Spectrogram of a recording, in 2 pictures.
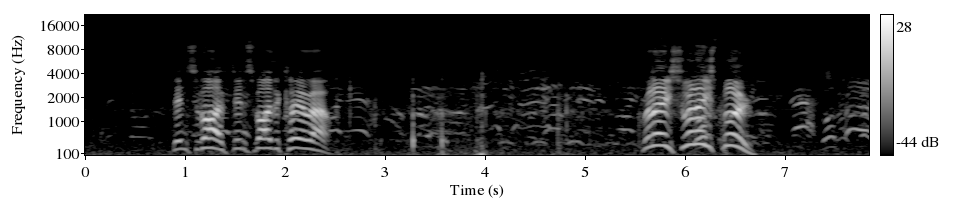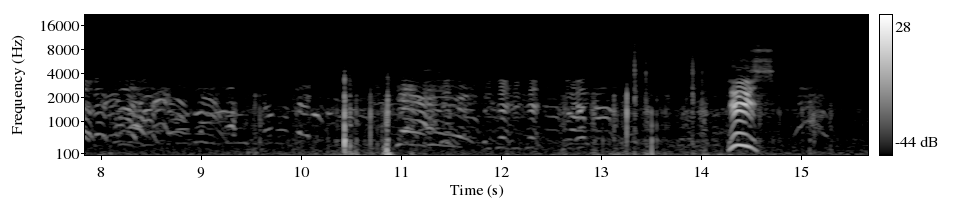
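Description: Young men shout loudly close by, outdoors.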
